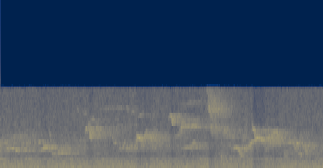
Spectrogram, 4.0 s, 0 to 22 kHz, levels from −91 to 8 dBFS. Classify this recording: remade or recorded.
remade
